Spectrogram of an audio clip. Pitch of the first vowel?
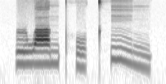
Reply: high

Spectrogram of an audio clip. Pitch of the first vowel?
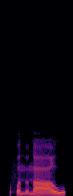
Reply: low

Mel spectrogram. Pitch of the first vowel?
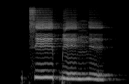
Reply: high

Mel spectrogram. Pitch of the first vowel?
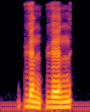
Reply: falling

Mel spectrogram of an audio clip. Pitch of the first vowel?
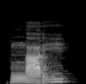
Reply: low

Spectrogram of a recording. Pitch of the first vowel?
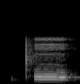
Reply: high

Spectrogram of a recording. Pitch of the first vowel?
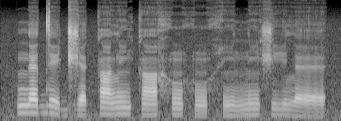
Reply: high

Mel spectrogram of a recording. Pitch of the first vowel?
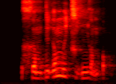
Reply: low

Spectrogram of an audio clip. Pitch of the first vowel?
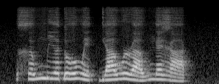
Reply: rising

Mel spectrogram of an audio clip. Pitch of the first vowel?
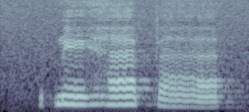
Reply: high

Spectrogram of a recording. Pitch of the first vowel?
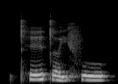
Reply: rising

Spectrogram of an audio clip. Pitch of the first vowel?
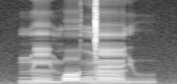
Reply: falling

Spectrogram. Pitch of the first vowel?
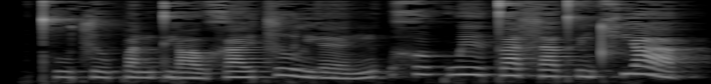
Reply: rising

